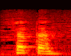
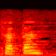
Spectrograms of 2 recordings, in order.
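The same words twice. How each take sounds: First: The stress is on the first syllable. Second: The stress is on the last syllable. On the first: This is how the original language says it. "el original dicen Satán" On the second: This is not how the original language says it. "no dicen Satán"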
